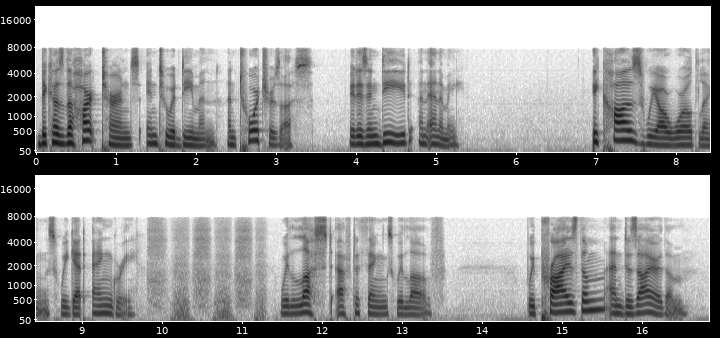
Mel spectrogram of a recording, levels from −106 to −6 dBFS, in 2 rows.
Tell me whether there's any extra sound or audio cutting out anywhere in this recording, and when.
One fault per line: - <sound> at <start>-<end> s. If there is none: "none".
- breath at 9.8-11.4 s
